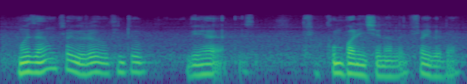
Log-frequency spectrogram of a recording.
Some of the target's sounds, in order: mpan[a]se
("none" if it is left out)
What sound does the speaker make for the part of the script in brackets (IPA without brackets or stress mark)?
i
